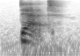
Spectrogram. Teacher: with this word, we do not pronounce the B. The B is silent in this word. Debt. So we just say debt.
